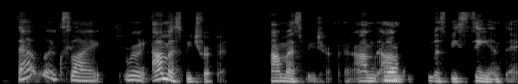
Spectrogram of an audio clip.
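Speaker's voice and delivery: ordinary talk, nothing marked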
